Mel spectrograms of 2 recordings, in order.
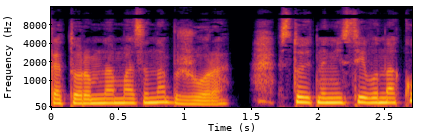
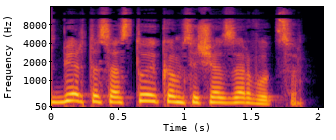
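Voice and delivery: ordinary delivery

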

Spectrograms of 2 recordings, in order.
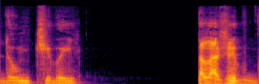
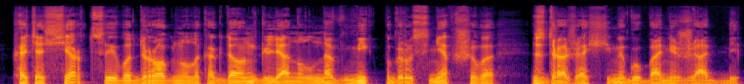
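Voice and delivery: usual speaking voice

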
